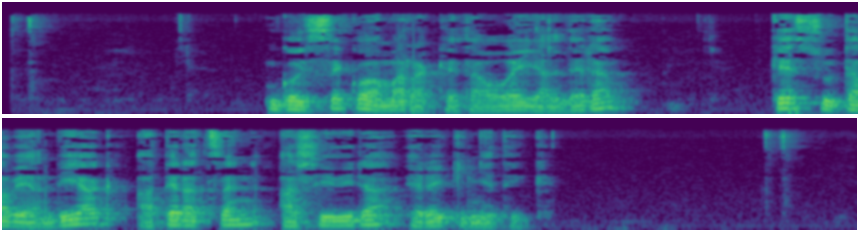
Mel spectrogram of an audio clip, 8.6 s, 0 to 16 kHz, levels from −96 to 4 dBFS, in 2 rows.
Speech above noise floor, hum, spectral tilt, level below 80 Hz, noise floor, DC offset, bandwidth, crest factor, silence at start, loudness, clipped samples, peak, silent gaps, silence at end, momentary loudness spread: 48 dB; none; -3.5 dB/octave; -48 dBFS; -71 dBFS; under 0.1%; 11.5 kHz; 24 dB; 0.1 s; -23 LUFS; under 0.1%; -2 dBFS; none; 0.35 s; 15 LU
